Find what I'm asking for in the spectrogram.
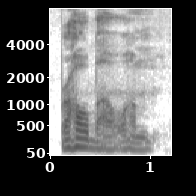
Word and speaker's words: Rehoboam: Rehobo? – Rehobo. Rehoboam. – There you go.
